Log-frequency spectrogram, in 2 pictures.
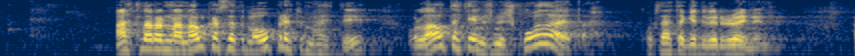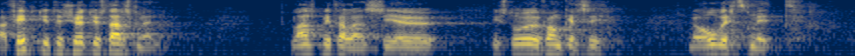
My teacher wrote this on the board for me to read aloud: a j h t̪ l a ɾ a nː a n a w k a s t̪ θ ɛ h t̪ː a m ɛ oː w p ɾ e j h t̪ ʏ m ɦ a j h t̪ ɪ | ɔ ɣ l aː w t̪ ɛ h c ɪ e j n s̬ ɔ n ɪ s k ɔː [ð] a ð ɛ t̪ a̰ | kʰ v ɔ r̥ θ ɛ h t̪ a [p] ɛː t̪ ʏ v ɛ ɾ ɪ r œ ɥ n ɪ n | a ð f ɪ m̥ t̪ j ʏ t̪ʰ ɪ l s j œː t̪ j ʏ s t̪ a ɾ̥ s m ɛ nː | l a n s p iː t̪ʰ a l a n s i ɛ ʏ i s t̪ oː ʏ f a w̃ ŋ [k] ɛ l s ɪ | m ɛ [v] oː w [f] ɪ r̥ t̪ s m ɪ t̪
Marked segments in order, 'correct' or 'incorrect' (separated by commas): correct, incorrect, incorrect, incorrect, incorrect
